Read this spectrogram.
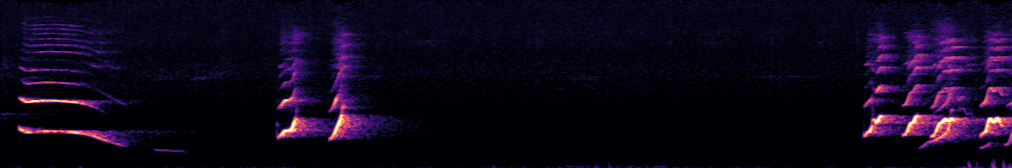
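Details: Chimpanzee in a jungle: a long descending wail opens, then two sharp rising screams, a quiet gap, and a final fast burst of overlapping, harmonic rising hoots.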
